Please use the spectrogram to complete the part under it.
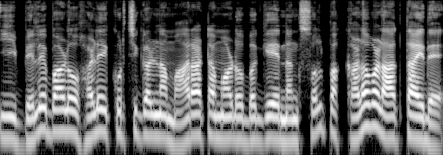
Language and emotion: Kannada, fearful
